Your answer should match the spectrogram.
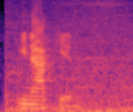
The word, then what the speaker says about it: Enochian: Enochian. That's how you pronounce it. Because it's named after... Oh, what was his name? I know his last name was Enoch, that's why it's called Enochian.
